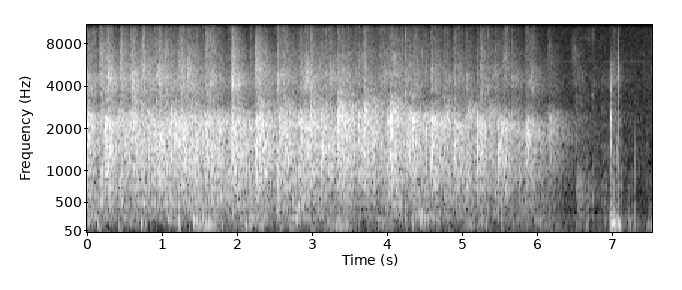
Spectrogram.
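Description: Sustained applause and cheering from a crowd welcoming a guest, dense rapid clapping that holds steady for about six seconds, then thins and fades, with a few last scattered claps at the end.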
